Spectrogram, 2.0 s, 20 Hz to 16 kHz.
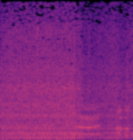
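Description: Wenger X-20 extruder and its plant machinery running, a loud, steady mechanical noise; a man's voice starts talking over it about a second in.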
